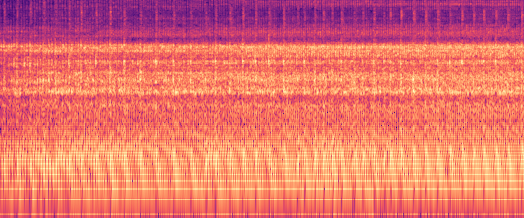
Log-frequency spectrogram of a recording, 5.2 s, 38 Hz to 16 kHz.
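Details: Brand-new 80cc motorized bicycle two-stroke, third start, 24:1 oil mix with 91 octane: high buzzy note holds steady and even through the rev with no misses or knocks; normal running.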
